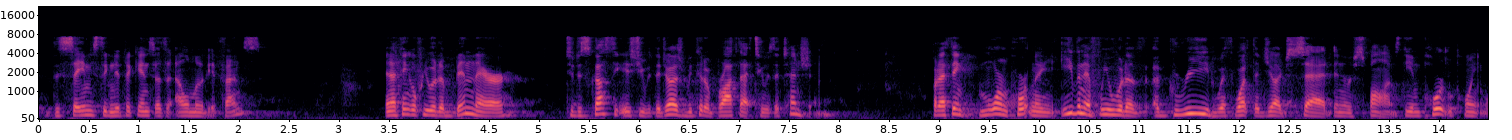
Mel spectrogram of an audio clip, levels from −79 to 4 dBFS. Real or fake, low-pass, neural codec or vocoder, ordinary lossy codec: fake; 7.2 kHz; codec, 16 kHz, 4 kbps, X-Codec, HuBERT features, trained on LibriSpeech; MP3, 48 kbps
